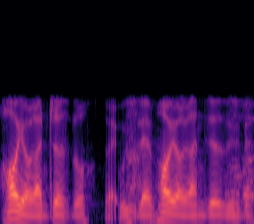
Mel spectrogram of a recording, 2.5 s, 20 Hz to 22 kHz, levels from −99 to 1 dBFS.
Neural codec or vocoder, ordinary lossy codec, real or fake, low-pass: none; none; real; 3.6 kHz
